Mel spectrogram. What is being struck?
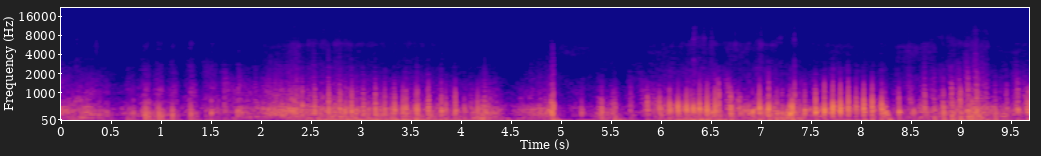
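Ridged silicone pad.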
